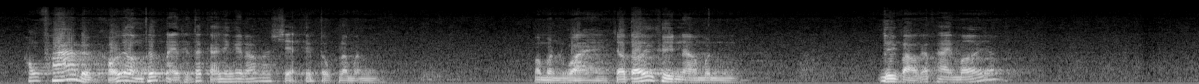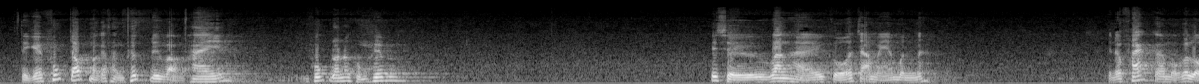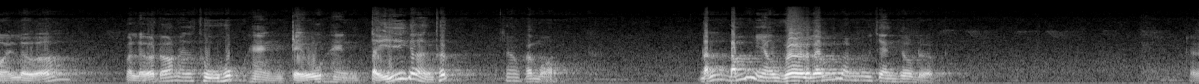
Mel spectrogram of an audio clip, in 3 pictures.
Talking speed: 155 wpm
